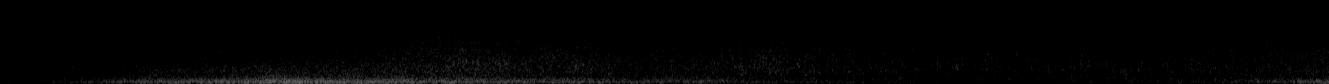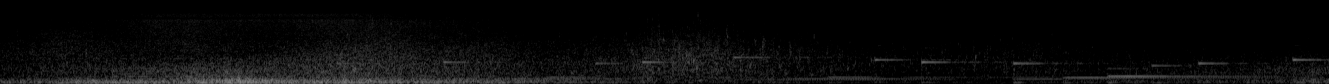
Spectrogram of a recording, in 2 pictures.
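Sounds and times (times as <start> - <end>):
sea: 0.0 - 26.5
flowing water: 7.0 - 12.8, 13.5 - 26.5
music: 14.2 - 26.5.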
